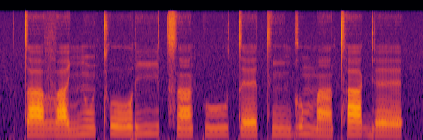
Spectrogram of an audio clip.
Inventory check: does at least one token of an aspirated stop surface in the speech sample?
yes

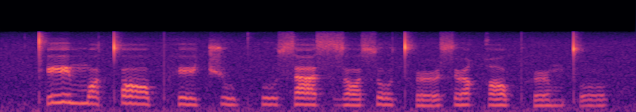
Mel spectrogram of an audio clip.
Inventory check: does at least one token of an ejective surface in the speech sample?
yes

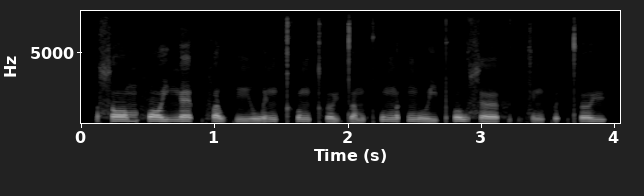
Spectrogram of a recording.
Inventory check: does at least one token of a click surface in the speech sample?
no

